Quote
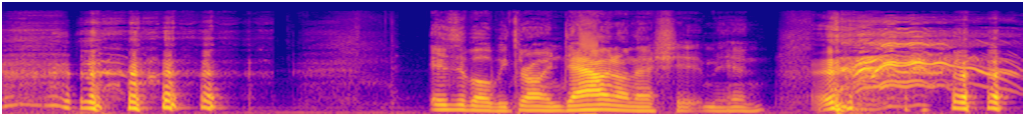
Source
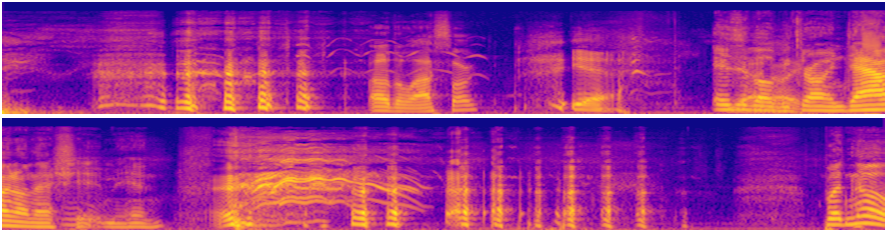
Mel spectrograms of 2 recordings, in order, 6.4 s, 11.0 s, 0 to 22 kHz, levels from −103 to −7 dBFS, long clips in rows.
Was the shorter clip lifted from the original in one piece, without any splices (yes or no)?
no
